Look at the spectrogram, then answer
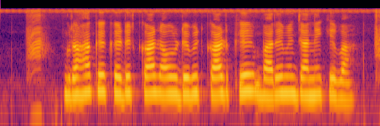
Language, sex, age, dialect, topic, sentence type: Bhojpuri, female, 31-35, Western, banking, question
